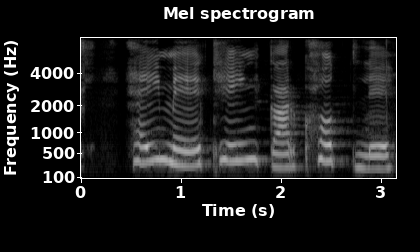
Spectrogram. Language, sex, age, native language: Icelandic, female, 7, Icelandic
